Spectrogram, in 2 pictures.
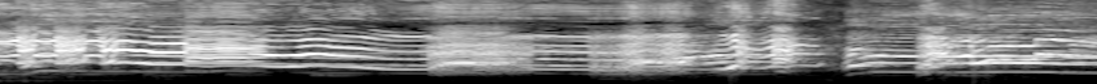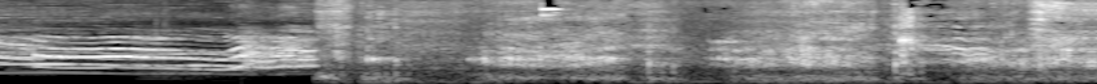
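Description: Husky-type dogs howling: long, wavering howls that rise and fall, more than one voice at a time. About seven seconds in they give way abruptly to a rougher, noisier sound.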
